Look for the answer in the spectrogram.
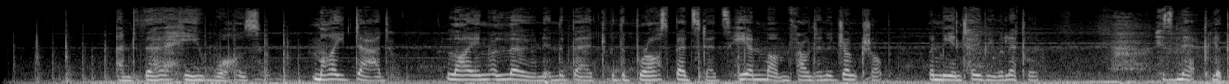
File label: Voice Acting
